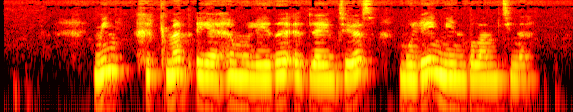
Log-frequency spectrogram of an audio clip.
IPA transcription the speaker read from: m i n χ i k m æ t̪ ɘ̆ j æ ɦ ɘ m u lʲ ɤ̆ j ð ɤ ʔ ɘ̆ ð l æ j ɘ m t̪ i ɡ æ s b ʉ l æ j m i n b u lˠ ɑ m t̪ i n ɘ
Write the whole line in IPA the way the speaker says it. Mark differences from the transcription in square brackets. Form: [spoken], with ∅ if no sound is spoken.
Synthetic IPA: m i n χ i k m æ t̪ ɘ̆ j æ ɦ ɘ m u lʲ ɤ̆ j ð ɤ ʔ ɘ̆ ð l æ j ɘ m t̪ i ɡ æ s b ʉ l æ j m i n b u lˠ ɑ m t̪ i n ɘ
